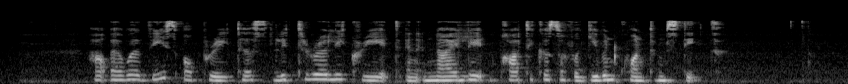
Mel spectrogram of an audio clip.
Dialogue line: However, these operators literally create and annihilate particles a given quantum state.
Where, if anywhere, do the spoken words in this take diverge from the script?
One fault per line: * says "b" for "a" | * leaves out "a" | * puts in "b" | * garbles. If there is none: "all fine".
* puts in "of"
